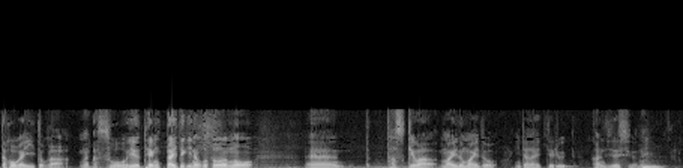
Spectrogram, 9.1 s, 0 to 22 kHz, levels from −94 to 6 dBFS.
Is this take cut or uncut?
uncut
